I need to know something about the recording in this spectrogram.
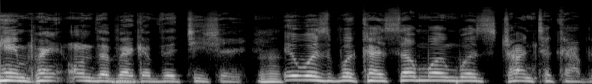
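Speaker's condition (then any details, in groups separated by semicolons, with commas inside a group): Anoxic brain injury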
